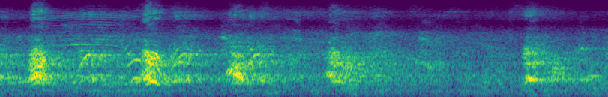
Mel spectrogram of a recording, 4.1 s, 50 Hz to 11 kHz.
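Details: Swedish Vallhund males in the best male ring at Strängnäs international dog show, 15 March 2015. Quick, high barks repeat about every half second, then pause before one more, with hall chatter behind.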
